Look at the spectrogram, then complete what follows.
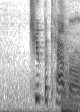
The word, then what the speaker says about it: Chupacabra: Chupacabra.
